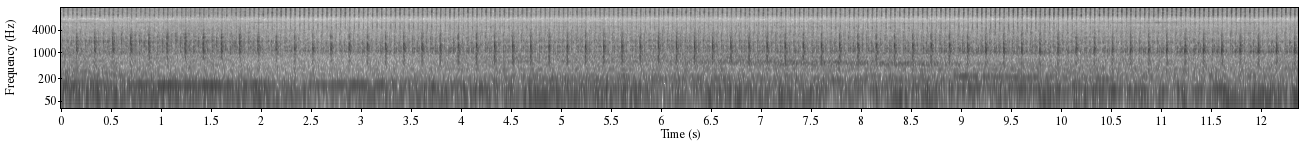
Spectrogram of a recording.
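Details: Kia Ceed 1.6 at 62,000 km idling with a sharp, regular tapping of about three knocks a second over the engine hum. Engine knock of unknown origin.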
